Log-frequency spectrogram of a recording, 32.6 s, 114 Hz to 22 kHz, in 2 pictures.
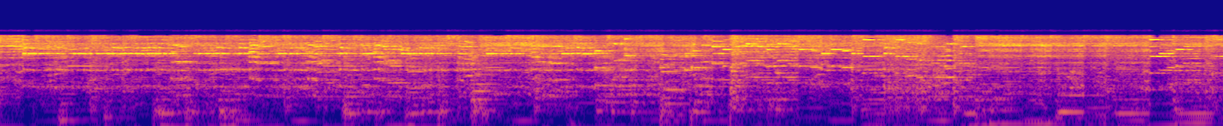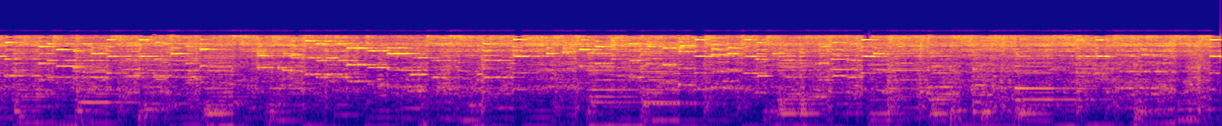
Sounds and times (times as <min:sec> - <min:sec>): Drum kit: 0:00.0 - 0:32.6
Snare drum: 0:00.0 - 0:32.6
Steelpan: 0:00.0 - 0:32.6.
